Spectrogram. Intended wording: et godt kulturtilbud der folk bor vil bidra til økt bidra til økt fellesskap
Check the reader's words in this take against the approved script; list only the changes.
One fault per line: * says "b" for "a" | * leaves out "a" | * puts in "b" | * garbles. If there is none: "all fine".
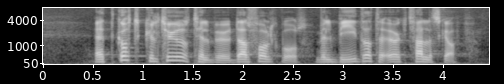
* leaves out "bidra til økt"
